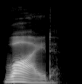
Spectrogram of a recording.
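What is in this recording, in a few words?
"wide", English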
